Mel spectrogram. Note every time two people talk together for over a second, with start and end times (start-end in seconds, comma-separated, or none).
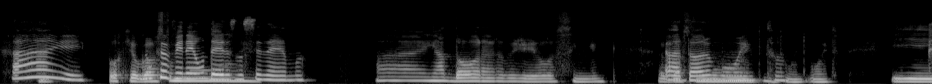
1.3-2.6, 6.6-7.9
